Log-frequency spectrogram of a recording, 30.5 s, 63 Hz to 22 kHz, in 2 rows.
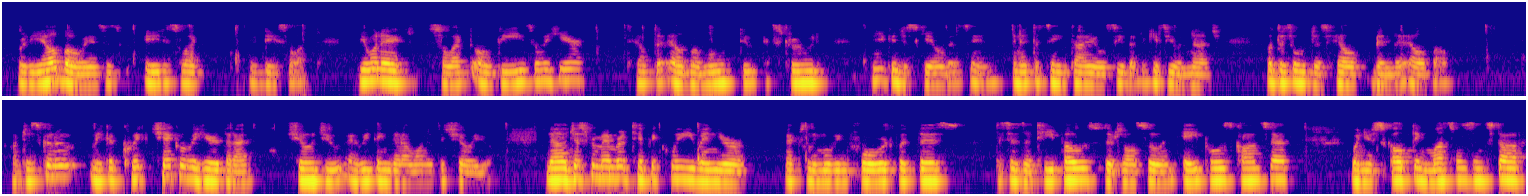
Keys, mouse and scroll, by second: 0.0-1.8 middle drag, 1.3 a, 1.8 a, 2.3 a, 2.9 c, 6.4-9.7 right drag, 7.3 e, 8.7 s, 9.7-11.1 drag, 10.3 Tab, 10.8-12.4 middle drag, 11.6 Tab, 12.7-15.2 middle drag, 14.8 KP_1, 15.6-22.3 middle drag, 23.2 a, 24.1 KP_1, 26.0-27.8 middle drag, 27.9-29.6 middle drag.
